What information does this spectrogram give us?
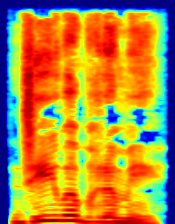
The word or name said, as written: ಜೀವಭ್ರಮೆ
